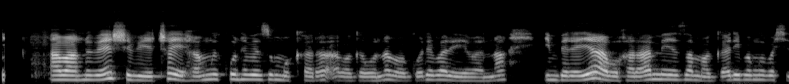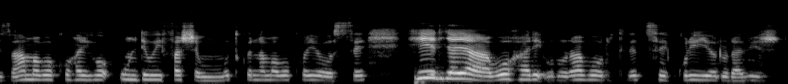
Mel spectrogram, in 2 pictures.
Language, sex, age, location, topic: Kinyarwanda, female, 18-24, Kigali, government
